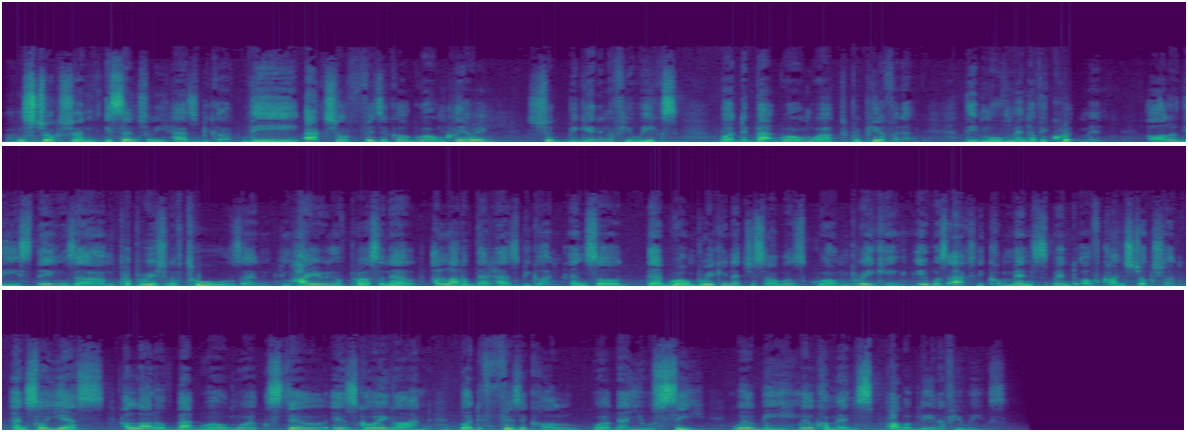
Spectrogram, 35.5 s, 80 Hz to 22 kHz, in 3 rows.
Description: During the first InFocus programme for the year on January 21st, Federal Minister of the Creative Economy, the Hon. Samal Duggins shared this information while discussing the Creative Centre:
